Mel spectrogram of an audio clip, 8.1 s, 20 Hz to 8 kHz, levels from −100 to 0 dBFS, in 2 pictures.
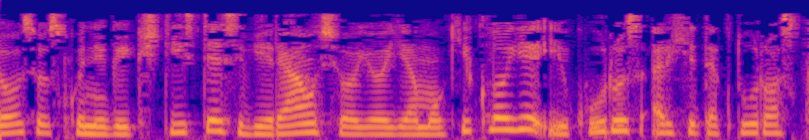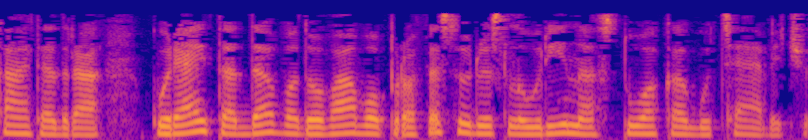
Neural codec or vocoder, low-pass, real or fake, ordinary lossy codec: none; 7.2 kHz; real; MP3, 24 kbps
